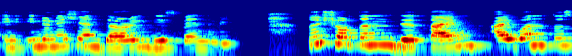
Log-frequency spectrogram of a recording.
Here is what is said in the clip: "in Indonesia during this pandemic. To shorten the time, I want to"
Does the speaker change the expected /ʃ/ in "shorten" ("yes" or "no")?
no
